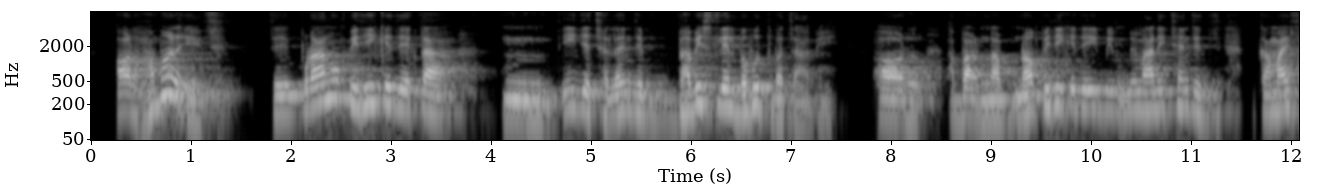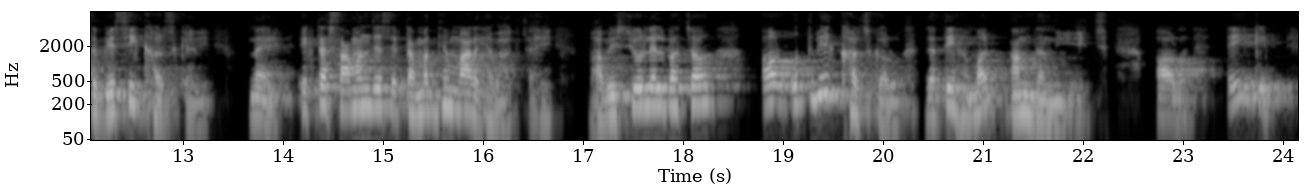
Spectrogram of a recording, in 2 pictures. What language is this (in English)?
Maithili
